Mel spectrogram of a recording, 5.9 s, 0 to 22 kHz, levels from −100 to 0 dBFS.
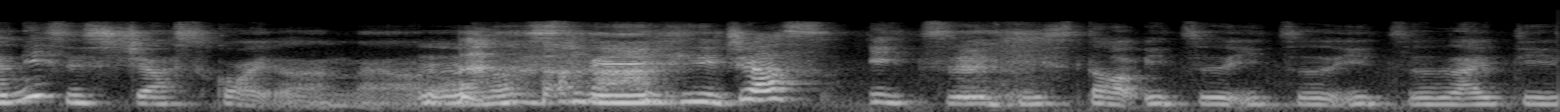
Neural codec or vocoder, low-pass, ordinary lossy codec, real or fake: none; 10.8 kHz; none; real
